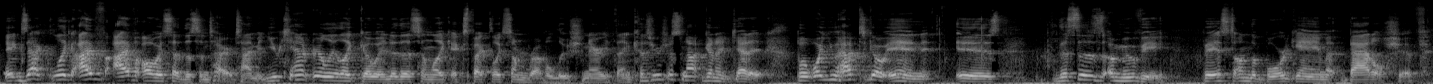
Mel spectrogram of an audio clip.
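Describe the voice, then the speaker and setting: A man's voice: mid-range voice, lively intonation, normal speed, fairly bright tone. A young man in casual podcast chat, speaking informally and peppering his sentences with "like". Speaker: podcast co-host. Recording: echoey room with background noise.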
